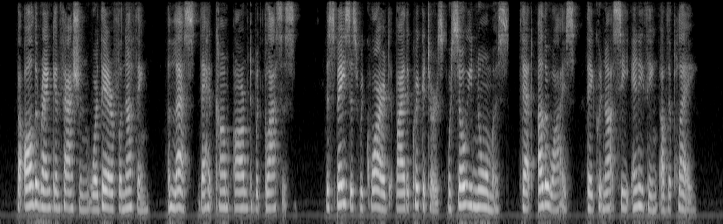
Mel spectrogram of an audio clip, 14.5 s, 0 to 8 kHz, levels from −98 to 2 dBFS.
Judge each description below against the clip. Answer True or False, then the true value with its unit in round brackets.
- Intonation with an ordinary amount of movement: False (2.2 semitones)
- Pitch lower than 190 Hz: False (215 Hz)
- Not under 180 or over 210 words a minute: False (150 wpm)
